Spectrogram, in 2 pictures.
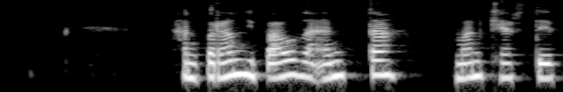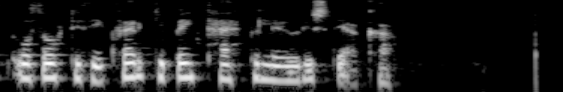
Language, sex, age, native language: Icelandic, female, 40-49, Icelandic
